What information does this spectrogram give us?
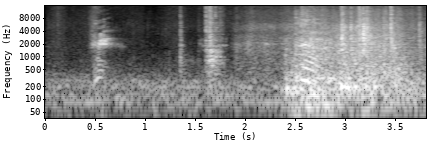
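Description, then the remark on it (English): An elevator door on an elevator shaft is forced open: a couple of short metallic scrapes, then a longer grinding, rattling slide over a steady low rumble, moderately loud. “Would you open the door already?”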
